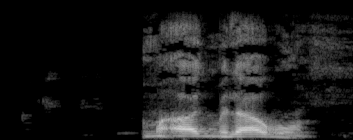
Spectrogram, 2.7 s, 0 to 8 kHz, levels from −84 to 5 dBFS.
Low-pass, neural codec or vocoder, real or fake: 7.2 kHz; none; real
